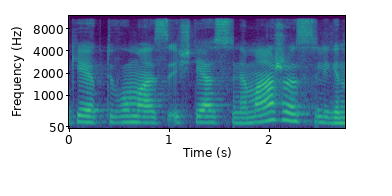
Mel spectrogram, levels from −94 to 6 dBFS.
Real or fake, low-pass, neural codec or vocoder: real; 10.8 kHz; none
